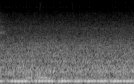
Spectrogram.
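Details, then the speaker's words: Fiat 131 Mirafiori Abarth with newly fitted twin Weber carburettors, revived after years stored, being balanced at the idle screw: lumpy, wavering idle as one side runs quicker than the other; twin carburettors out of sync. "so it will sound like one side's quicker than the other like now it's well out so we're gonna get that when i come back it will even it out"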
